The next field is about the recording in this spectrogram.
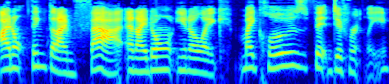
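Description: In an American accent, the voice has a bright, sharp tone, ordinary pitch variation and a moderate pace, recorded very cleanly against a silent background. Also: woman. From US, New York City then Maryland. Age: 20s. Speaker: podcast co-host. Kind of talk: casual chat.

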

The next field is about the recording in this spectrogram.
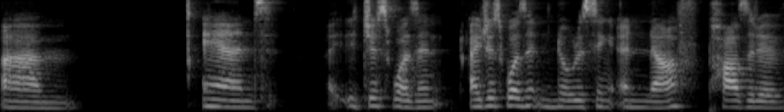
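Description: A woman talks at a very slow pace with a fairly low pitch. Her intonation stays fairly even. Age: 40s. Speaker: podcast host. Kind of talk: solo podcast monologue, personal sharing. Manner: conversational, with many filler words.

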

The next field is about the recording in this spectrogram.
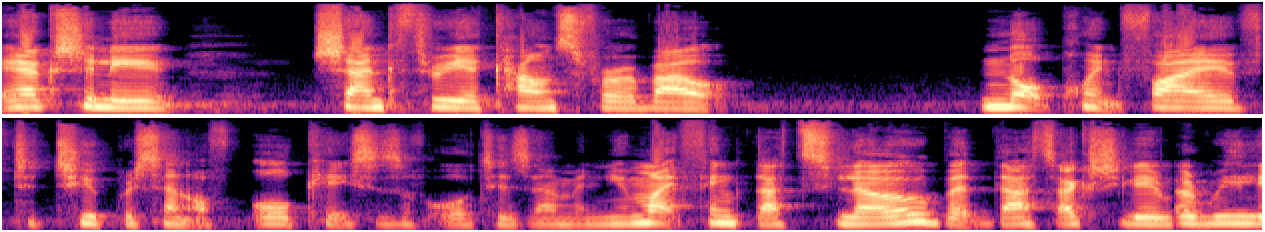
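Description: In a London accent, a woman talks at a moderate pace with fairly even intonation and big swings in loudness. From London, England. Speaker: neuroscientist. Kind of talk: interview.

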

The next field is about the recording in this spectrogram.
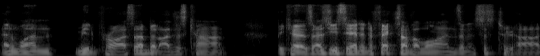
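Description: Over a quiet background, a man with an Australian accent talks at a fairly quick pace in a fairly low pitch with a bright, sharp tone. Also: ordinary pitch variation, big swings in loudness. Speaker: fantasy football podcast host. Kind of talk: casual chat. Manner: animated.

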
